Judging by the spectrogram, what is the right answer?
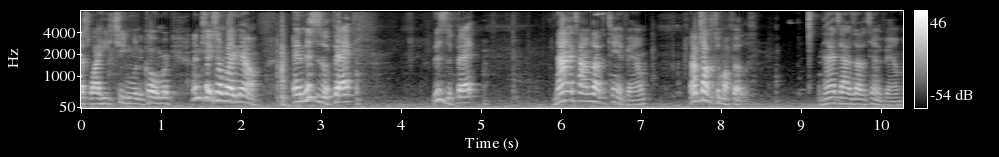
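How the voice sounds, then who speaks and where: The pace is very fast. Long pauses come often. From Maywood, Illinois (Chicago area). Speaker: comedian and podcast co-host. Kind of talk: casual chat.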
